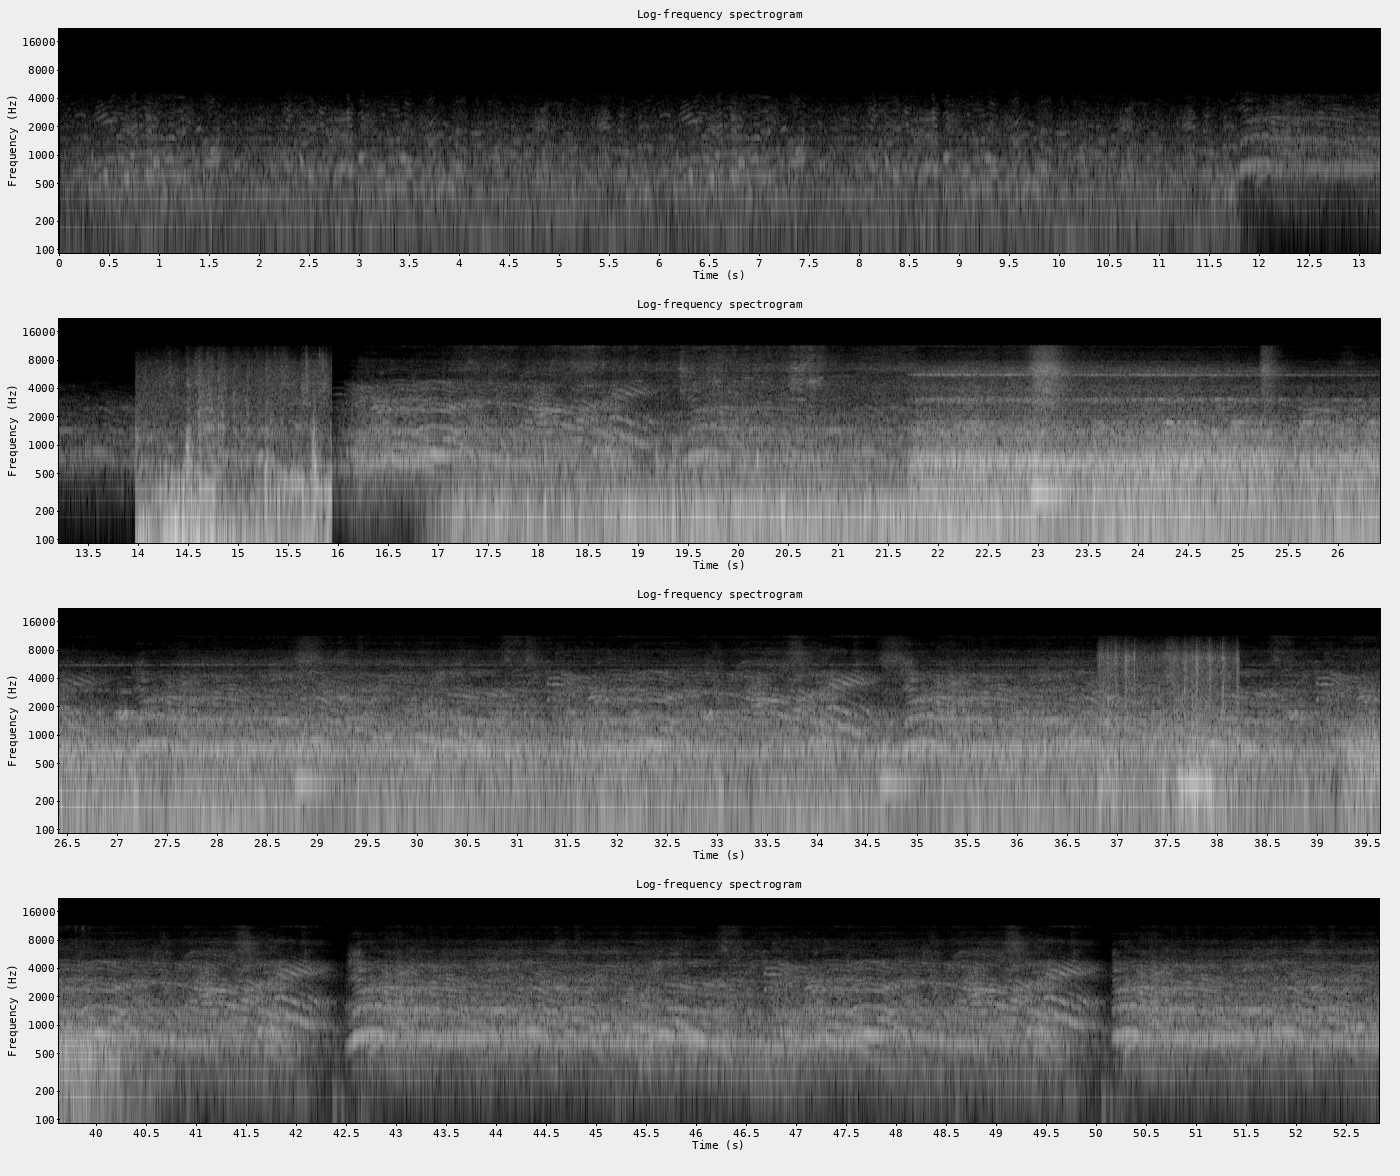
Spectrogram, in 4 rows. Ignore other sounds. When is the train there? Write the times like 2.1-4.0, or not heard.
16.8-40.7.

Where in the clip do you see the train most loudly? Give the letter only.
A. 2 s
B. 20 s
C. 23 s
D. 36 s
C.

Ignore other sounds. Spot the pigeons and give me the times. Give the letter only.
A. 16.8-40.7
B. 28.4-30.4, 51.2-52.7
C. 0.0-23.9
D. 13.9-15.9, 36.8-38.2
D.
